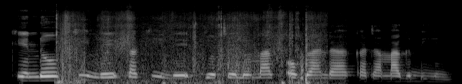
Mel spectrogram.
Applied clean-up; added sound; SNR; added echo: none; Crumpling, crinkling; 8 dB; none.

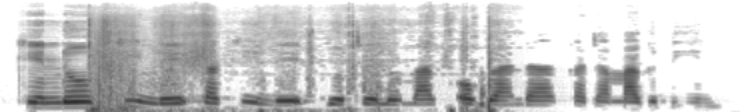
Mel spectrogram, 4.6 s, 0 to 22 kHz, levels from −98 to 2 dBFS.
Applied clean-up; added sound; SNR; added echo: classical method spectral subtraction.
